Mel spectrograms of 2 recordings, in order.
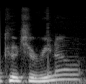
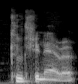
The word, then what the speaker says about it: Cuccinero: Was that El Cucharino or is that somebody else? Cuccinero, I think is how you pronounce it. Cuccinero, my mistake.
